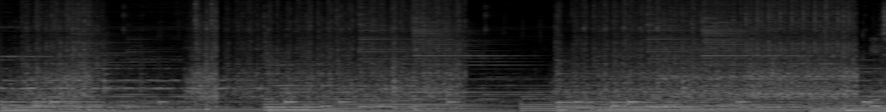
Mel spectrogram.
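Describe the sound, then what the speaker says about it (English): A sewing machine runs in steady, loud bursts while stitching a small girl's dress with a centimetre seam allowance, pausing briefly twice before whirring on again, with no talking. "Now I can sew it."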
